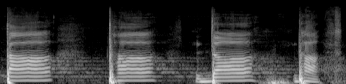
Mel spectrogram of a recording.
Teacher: हमारी जीभ का अगला हिस्सा ऊपरी तालु के दांत को टच करके और मसूड़ों को टच होकर के बाहर आ रहा, अंदर की ओर भाग रहा है। · ये दंत मूल हो गया, क्योंकि ये दांत को, हमारी जीभ दांत को छू कर है, दंत मूल वर्ण हो गए।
